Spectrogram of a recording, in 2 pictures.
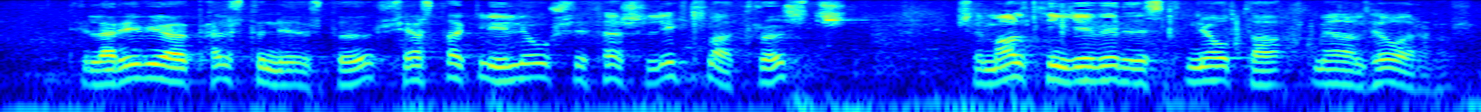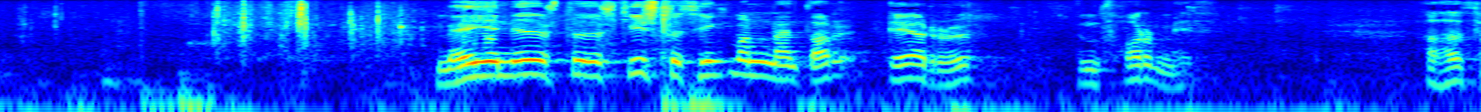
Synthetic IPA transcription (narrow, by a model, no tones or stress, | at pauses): t̪ʰɪlaðrɪvjaʏpʰɛlst̪ʏnɪːðʏɾ̥st̪œːðʏɾ̥sjɛ̥st̪akliljowsɪθɛsːlɪht̪lat̪ʰɾœɥst̪s | sɛmalt̪ʰiɲcɪvɪɾðɪst̪njoːwt̪amɛːðalθjowðaɾɪnːaɾ̥ | meːjɪnɪːðʏɾ̥st̪œːðʏɾ̥scist̪lʏθiŋkmanːlɛnt̪aɾɛɾʏ | ʏmfɔɾmɪθ | aðθað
